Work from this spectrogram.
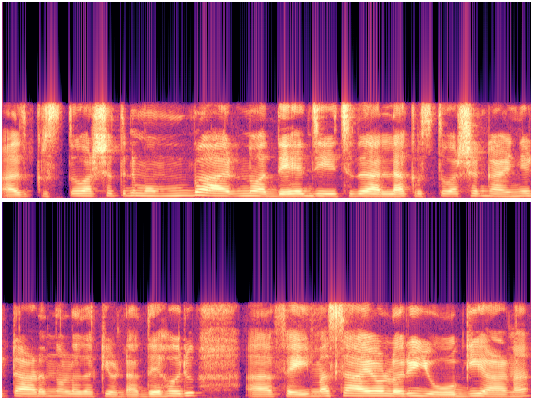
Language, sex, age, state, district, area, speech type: Malayalam, female, 60+, Kerala, Wayanad, rural, spontaneous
